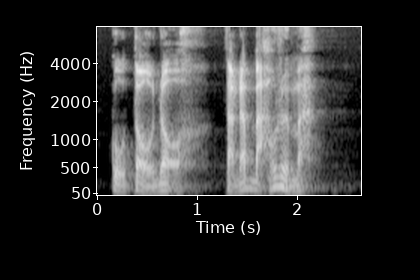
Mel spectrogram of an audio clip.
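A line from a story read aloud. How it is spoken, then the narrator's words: Triumphant yell. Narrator (Vietnamese): thắng thì gào lên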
